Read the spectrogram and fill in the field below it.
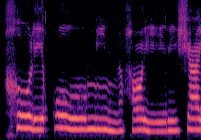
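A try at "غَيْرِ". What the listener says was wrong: Jangan khairi, emang orang Jawa khairi, go-nya jadi ho. Goiri, go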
